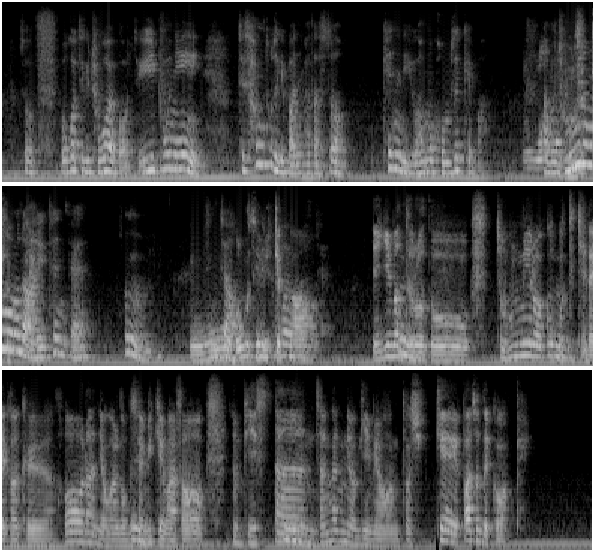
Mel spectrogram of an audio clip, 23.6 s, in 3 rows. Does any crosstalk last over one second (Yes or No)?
Yes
